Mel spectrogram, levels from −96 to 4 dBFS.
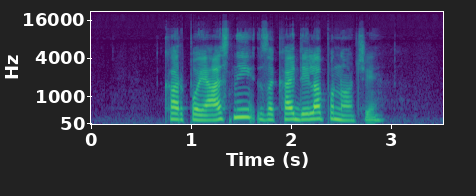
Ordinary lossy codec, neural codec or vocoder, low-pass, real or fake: Opus, 16 kbps; none; 19.8 kHz; real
